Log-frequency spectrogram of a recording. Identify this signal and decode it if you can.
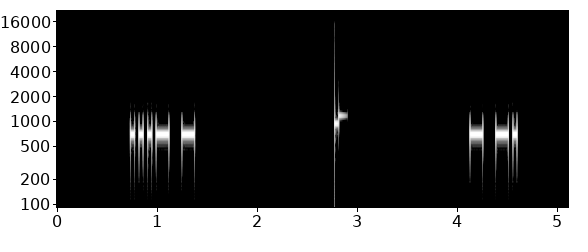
Morse code, heard as a keyed tone, about 28 wpm, 700 Hz. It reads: VT TN
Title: US States and Canadian Provinces 28wpm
